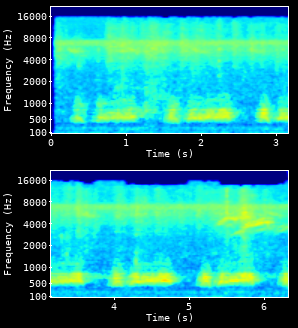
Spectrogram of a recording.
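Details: Spotted dove from a dove farm in Ba Vì, Hanoi, Vietnam, giving the coo style called thổ đấu còi: mellow, low cooing phrases, about one a second, with steady low hum underneath.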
